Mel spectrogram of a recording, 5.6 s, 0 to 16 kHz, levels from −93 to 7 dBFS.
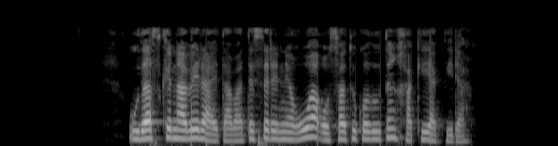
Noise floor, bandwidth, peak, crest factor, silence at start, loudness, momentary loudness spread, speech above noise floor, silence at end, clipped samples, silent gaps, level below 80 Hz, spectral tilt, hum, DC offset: under -90 dBFS; 7.6 kHz; -16 dBFS; 20 dB; 1.3 s; -34 LUFS; 11 LU; over 56 dB; 0.9 s; under 0.1%; none; -70 dBFS; -4.5 dB/octave; none; under 0.1%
